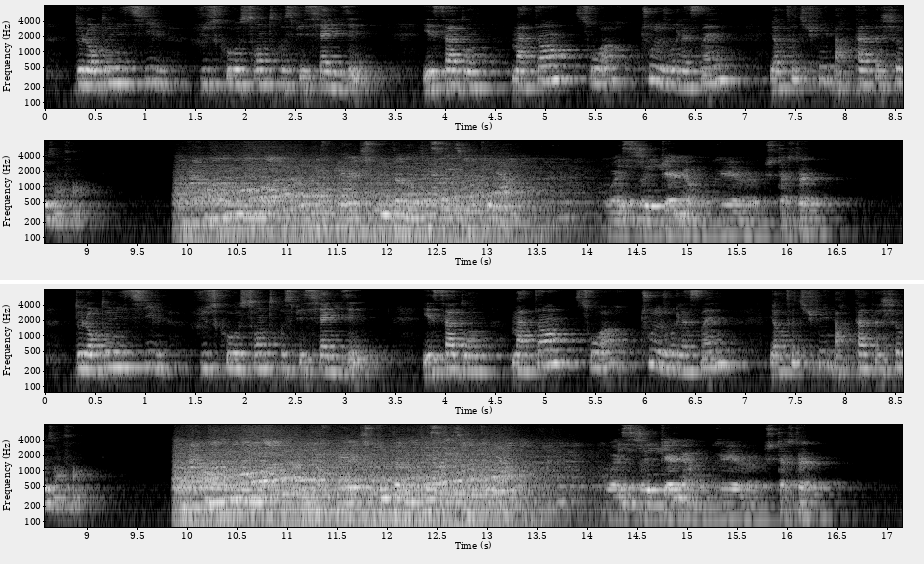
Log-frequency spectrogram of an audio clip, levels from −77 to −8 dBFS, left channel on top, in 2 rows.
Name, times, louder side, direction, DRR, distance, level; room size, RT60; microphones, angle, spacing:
voice 1, 0.3-1.2 1.5-3.2 3.8-4.4 4.7-6.8 7.2-9.0 11.0-11.7 11.9-13.3 14.3-15.0, equal, 15° right, 0 dB, 0.6 m, -31 dB
sound 1, 9.8-14.3, right 4 dB, 85° right, 0.4 m, -25 dB
voice 2, 11.6-12.8 14.2-16.2, right 2 dB, 50° right, -2 dB, 0.7 m, -31 dB
3.8 x 2.6 x 2.5 m, 0.91 s
head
